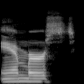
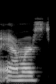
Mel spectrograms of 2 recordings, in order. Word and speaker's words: Amherst: mercy D you and Amherst is a mhm ers T the H is silent that's a little fun fact on everybody knows so Amherst edu slash campus life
